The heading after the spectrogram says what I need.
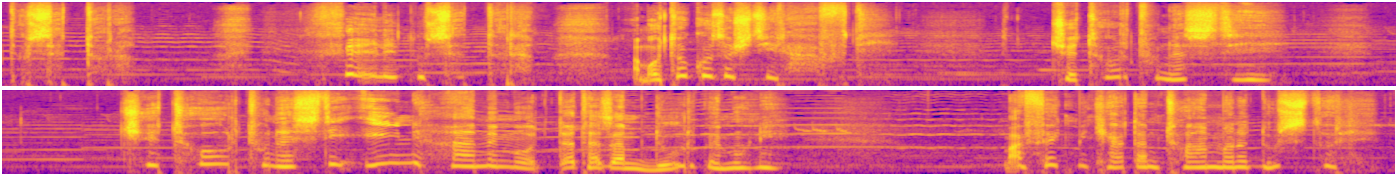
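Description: A man voicing a young woman who pleads softly and tearfully with her lover in an audiobook story. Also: very animated, pauses often, soft background music. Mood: tearful, pleading. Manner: high, soft, pleading.

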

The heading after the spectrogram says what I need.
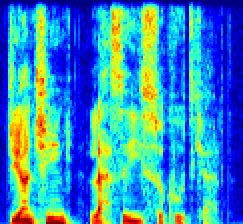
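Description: A man narrating a story in a steady, measured way. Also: lowish voice.

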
